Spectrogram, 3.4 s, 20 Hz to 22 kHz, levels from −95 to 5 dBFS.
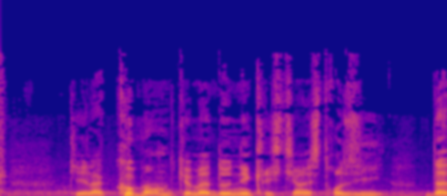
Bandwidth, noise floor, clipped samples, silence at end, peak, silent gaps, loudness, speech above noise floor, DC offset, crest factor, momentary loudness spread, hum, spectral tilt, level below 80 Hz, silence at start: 15.5 kHz; -46 dBFS; under 0.1%; 0 s; -2 dBFS; none; -22 LUFS; 25 dB; under 0.1%; 18 dB; 12 LU; none; -5.5 dB/octave; -68 dBFS; 0 s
